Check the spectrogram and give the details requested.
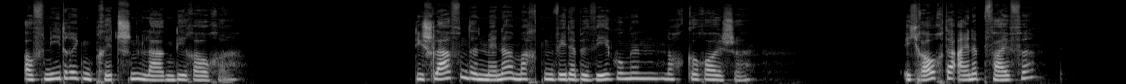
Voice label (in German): Hoerbuch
